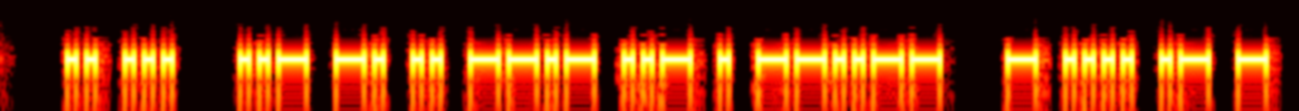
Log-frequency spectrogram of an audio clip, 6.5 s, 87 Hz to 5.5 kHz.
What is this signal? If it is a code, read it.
Morse code, heard as a keyed tone, about 25 wpm, 600 Hz. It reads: IS UNIQUE, THAT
